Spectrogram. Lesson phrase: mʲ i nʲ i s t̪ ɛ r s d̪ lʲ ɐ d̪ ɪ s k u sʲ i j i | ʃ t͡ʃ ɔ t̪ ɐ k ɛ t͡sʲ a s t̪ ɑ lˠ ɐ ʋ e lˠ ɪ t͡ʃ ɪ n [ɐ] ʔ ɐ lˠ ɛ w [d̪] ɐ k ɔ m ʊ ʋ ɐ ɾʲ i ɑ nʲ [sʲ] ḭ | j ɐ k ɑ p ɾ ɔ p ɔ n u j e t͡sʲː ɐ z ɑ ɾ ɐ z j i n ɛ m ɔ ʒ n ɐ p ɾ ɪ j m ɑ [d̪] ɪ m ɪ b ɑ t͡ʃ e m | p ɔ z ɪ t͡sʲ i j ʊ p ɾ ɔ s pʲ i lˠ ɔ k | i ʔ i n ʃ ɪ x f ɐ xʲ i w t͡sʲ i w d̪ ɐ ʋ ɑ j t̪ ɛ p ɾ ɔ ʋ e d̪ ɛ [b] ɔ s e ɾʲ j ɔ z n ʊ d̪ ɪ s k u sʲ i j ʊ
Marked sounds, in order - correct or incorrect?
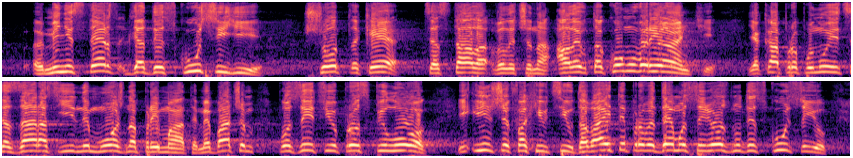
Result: incorrect: ɑ, incorrect: t̪, incorrect: tʲ, incorrect: t̪, incorrect: m

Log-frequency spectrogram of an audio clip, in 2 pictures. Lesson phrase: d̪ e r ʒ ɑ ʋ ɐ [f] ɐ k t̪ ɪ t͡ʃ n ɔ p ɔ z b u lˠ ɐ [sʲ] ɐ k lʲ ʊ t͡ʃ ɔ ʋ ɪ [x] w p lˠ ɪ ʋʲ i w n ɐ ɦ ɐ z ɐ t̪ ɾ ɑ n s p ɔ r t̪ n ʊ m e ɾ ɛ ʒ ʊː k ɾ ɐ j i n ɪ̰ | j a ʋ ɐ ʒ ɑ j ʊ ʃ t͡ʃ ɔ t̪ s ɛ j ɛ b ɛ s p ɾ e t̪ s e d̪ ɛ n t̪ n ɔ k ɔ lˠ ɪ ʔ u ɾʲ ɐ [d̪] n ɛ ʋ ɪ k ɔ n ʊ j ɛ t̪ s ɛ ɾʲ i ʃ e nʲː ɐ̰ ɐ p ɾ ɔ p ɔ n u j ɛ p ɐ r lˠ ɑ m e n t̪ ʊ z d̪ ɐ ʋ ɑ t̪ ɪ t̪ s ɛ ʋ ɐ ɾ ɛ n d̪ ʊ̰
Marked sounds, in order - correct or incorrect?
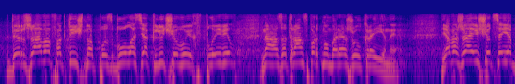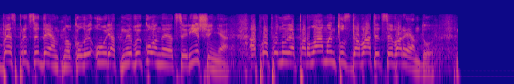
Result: correct, correct, correct, correct

